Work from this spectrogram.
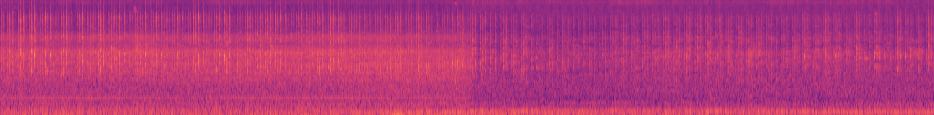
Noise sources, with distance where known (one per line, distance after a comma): medium-sounding engine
